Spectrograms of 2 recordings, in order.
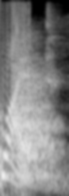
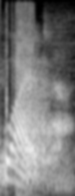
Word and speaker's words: quiet: তারপর কোয়াইট, উচ্চারণে কিন্তু ডিফারেন্স আছে। কোয়াইট, কোয়াইট মানে হচ্ছে শান্ত, নিরিবিলি বা নীরবতা, যেরকম জিনিসটা বোঝাচ্ছে।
